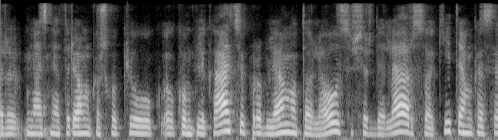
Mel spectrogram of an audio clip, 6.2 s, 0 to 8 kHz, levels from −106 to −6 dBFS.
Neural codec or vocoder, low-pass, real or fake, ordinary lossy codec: codec, 16 kHz, 8 kbps, FreqCodec, smaller model; 7.2 kHz; fake; AAC, 32 kbps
